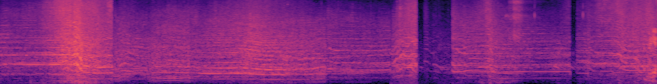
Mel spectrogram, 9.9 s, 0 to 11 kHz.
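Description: Race cars in an F1 video game at Bahrain speed past in continuous loud engine whine with rising and falling pitch, broken by a brief dropout near the middle, while a commentator talks over the action.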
